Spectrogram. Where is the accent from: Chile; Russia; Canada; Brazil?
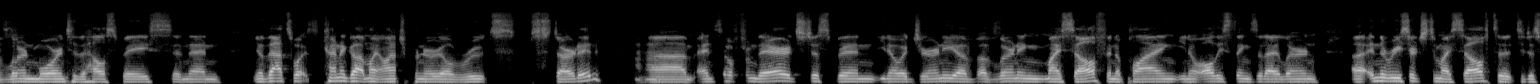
Canada; growing up in Canada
